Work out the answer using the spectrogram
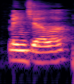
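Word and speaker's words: Minghella: Mangella.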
